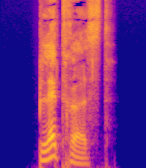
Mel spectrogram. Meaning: second-person singular subjunctive I of blättern
- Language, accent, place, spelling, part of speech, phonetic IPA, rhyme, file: German, Germany, Berlin, blättrest, verb, [ˈblɛtʁəst], -ɛtʁəst, De-blättrest.ogg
